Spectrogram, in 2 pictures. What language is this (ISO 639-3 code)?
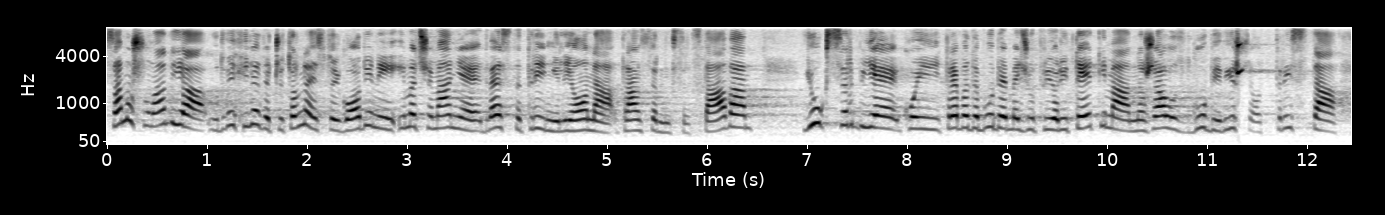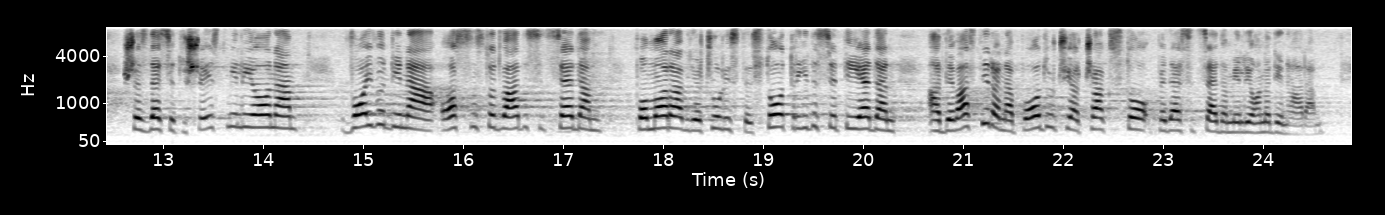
srp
